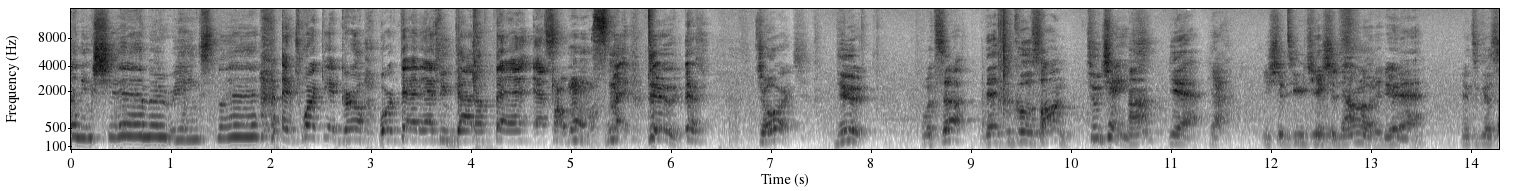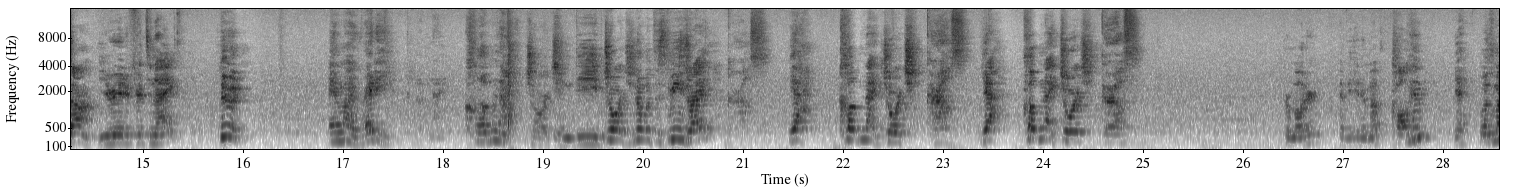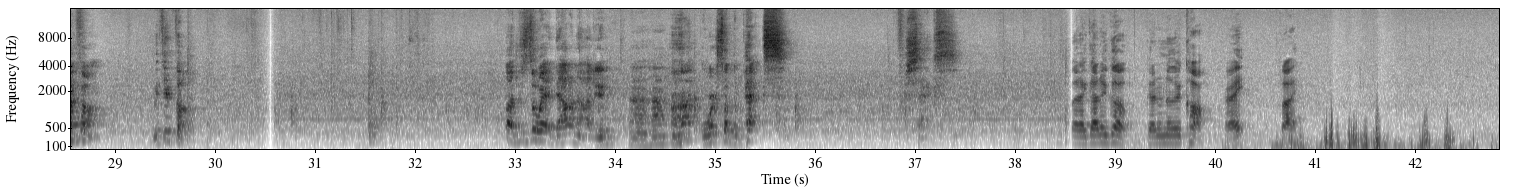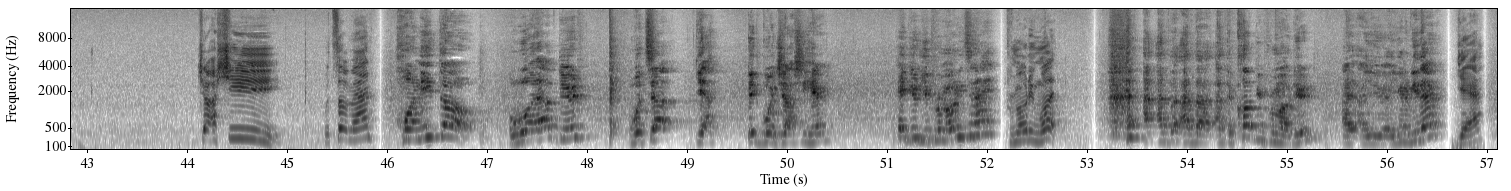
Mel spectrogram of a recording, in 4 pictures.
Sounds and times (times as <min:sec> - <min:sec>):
Speech: 0:02.0 - 0:16.1, 0:16.8 - 0:25.0, 0:26.4 - 0:29.8, 0:32.9 - 0:35.8, 0:36.8 - 0:37.5, 0:38.6 - 0:40.9, 0:44.1 - 0:50.5, 0:51.1 - 0:52.8, 0:53.5 - 0:57.0.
